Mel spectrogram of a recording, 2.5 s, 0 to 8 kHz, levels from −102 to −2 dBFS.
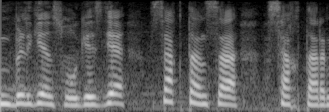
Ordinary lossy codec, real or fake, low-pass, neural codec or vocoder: none; real; none; none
